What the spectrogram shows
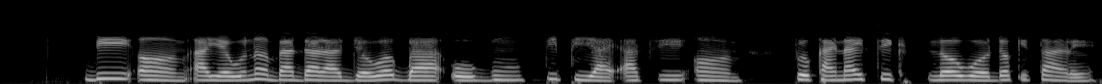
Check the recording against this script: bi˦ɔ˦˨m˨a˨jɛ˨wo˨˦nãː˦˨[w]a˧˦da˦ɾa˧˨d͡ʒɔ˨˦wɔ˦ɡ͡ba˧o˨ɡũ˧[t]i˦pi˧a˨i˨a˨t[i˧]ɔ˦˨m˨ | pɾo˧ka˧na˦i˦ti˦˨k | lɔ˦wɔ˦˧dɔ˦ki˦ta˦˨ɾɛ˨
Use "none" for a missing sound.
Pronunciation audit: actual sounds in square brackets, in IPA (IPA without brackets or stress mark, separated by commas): b, p, i˧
